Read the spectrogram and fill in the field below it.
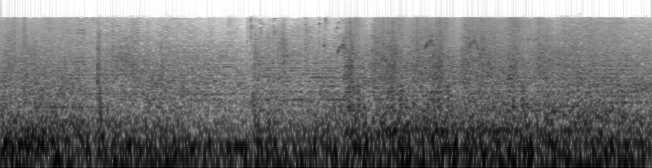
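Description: Confringo fire spells in Hogwarts Legacy blast out loud, dense booming explosions with crashing bursts that run continuously through the whole stretch.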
